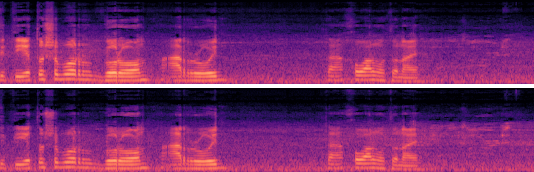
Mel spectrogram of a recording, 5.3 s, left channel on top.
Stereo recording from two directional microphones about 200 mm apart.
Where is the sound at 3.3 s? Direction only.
Centre (ahead or behind).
